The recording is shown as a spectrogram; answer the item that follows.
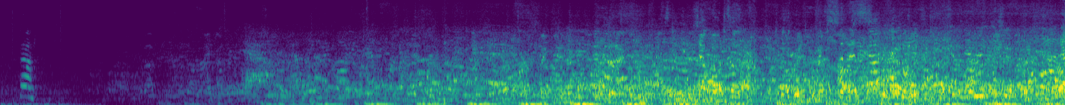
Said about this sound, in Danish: Mens publikum forsyner sig i baren og forventningsfuldt snakker sammen i salen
